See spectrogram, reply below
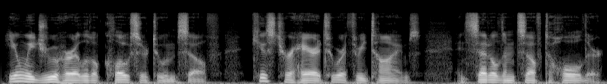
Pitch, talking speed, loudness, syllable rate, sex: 90 Hz, 215 wpm, -17 LUFS, 5.6 syllables/s, male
